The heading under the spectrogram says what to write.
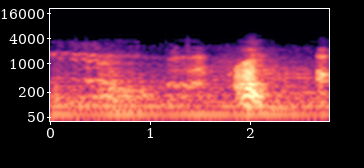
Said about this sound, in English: The fire had been put out, and both men were asleep, when there came a distant whinny.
